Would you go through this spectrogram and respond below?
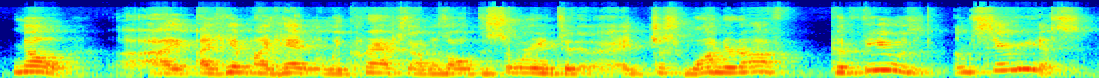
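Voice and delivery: nervous high-pitched babble; panicked excuse. Acted. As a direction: plead your innocence in a high voice. Fogel pleads excuses when caught.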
